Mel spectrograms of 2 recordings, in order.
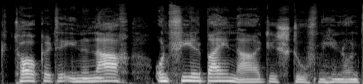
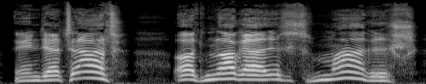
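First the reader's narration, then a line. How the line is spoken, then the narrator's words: Angry drunken slurred shout. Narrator (German): rief Erik wütend lallend und fast fallend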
